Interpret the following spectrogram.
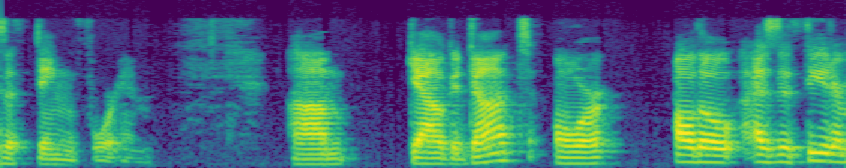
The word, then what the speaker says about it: Gadot: Gal Gadot, or although as a theater major, I want to call her Gal Gadot so much because it's spelled like Gadot, damn it. But if she calls herself Gal Gadot, I guess it's Gal Gadot.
